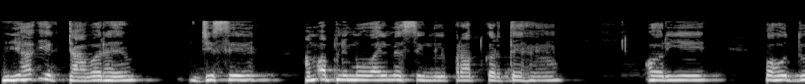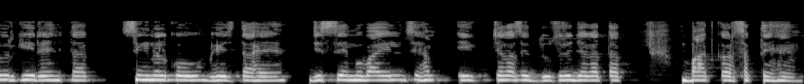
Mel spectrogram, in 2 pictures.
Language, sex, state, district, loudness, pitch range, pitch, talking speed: Hindi, male, Uttar Pradesh, Deoria, -14 LUFS, 190-205 Hz, 195 Hz, 135 wpm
